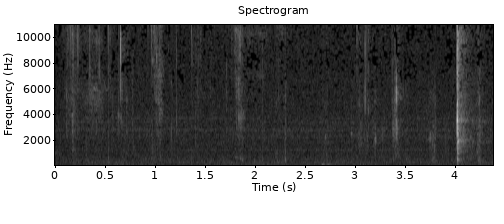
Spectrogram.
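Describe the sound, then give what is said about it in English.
Soft chewing of green beans from a Factor 75 meal, faint moist mastication with a few slightly louder bites near the end. “Let's test out the green beans first. I'm not the biggest fan of green beans, but they're not bad. But how do these taste?”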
